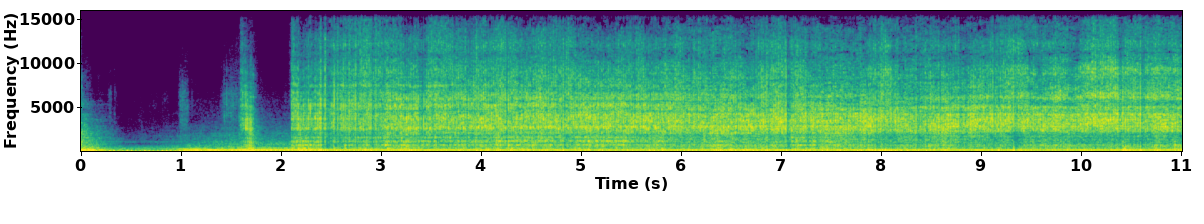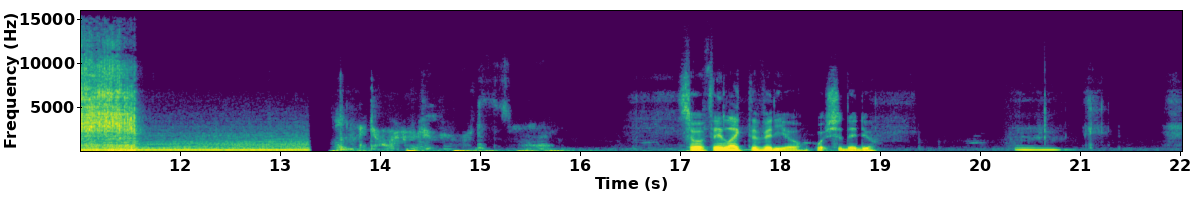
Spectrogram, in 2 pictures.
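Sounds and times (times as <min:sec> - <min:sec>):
angle grinder motor whining: 0:00.9 - 0:11.9
grinder grinding steel: 0:01.0 - 0:11.7.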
